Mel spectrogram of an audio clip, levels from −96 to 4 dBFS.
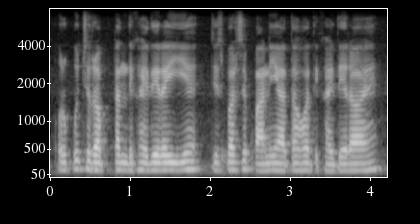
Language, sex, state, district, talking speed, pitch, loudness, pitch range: Hindi, male, Uttar Pradesh, Shamli, 240 wpm, 130 Hz, -19 LUFS, 125-140 Hz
